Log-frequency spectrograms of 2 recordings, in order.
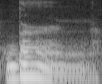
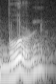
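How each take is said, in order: First: "burn" with an ER vowel, as BERN; English "burn", one central R-coloured vowel; correct pronunciation. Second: "burn" said as written in Spanish, BOORN; Spanish letter-by-sound reading of "burn"; spelling pronunciation. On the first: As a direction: say "burn" rhyming with learn. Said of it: "pero se pronuncia burn". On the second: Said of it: "se escribe burn". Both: Shown as a demonstration.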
